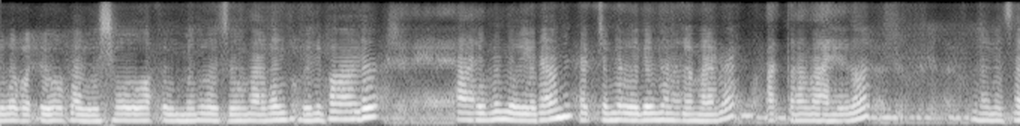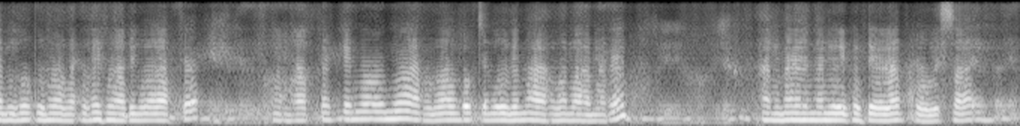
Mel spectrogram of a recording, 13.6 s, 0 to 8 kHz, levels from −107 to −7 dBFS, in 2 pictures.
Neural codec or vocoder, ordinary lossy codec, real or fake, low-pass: codec, 16 kHz, 0.5 kbps, FreqCodec, smaller model; none; fake; 7.2 kHz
